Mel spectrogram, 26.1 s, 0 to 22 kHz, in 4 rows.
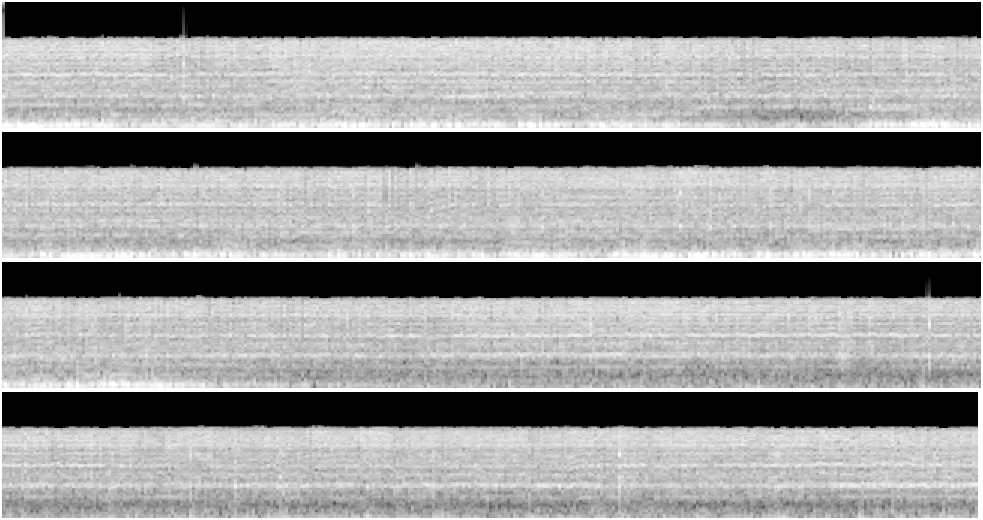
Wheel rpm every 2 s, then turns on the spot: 160, 160, 160, 160, 160, 160, 160, 150, 150, 150, 150, 140, 150.
none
